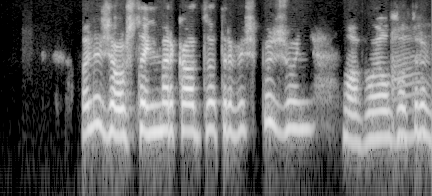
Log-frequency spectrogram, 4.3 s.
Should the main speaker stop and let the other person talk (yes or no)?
yes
